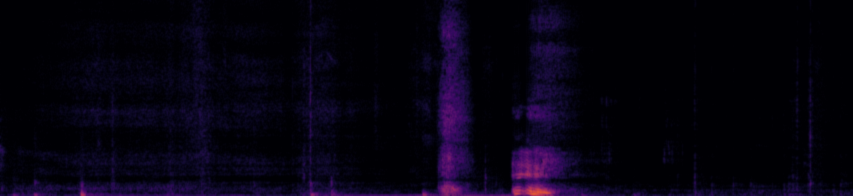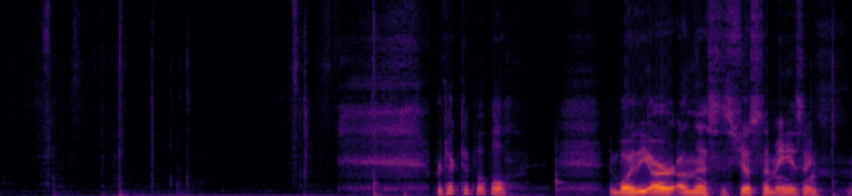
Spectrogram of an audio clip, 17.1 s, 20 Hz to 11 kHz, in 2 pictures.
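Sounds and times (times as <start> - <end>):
man's sharp breath: 11.9 - 12.8.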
